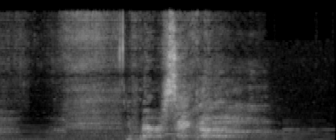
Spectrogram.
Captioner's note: sighs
